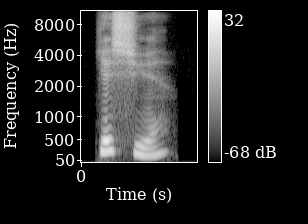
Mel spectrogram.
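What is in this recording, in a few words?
"ye3 xu3", Chinese; HSK4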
